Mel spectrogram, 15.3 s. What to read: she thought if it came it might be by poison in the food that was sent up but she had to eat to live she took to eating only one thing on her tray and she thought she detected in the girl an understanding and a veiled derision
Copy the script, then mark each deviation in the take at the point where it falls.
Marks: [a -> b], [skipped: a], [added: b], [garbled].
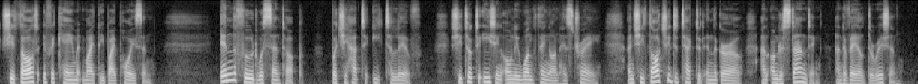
she thought if it came it might be by poison in the food [skipped: that] was sent up but she had to eat to live she took to eating only one thing on [her -> his] tray and she thought she detected in the girl an understanding and a veiled derision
